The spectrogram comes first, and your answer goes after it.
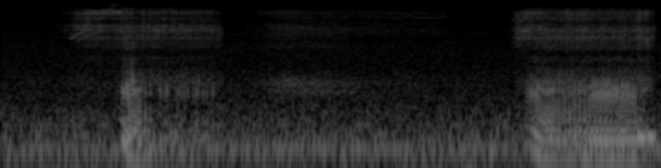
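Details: Pug asleep and snoring: two rumbling, raspy inhales nearly three seconds apart, the second longer and louder, with soft breathing in the gap.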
